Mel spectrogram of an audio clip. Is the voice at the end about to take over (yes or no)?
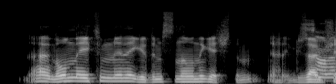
yes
